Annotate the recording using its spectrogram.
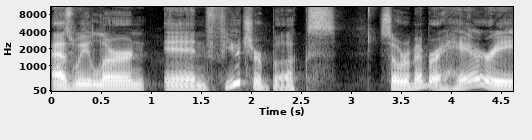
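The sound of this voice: Over a quiet background, an unforced reading voice keeps a fairly even intonation.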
